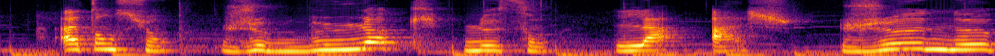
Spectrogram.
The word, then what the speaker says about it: hache: Avec un H aspiré, il n'y a pas d'élision. Je laisse le mot en entier, la H. Attention, je bloque le son, la H.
